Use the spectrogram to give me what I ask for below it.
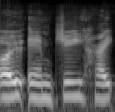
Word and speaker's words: OMGhee: OMGhee Australia. – Yep. – yep, good. So it's G is spelled G H, isn't it? – Double That's e? correct. G H Double E. Double E, yeah.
